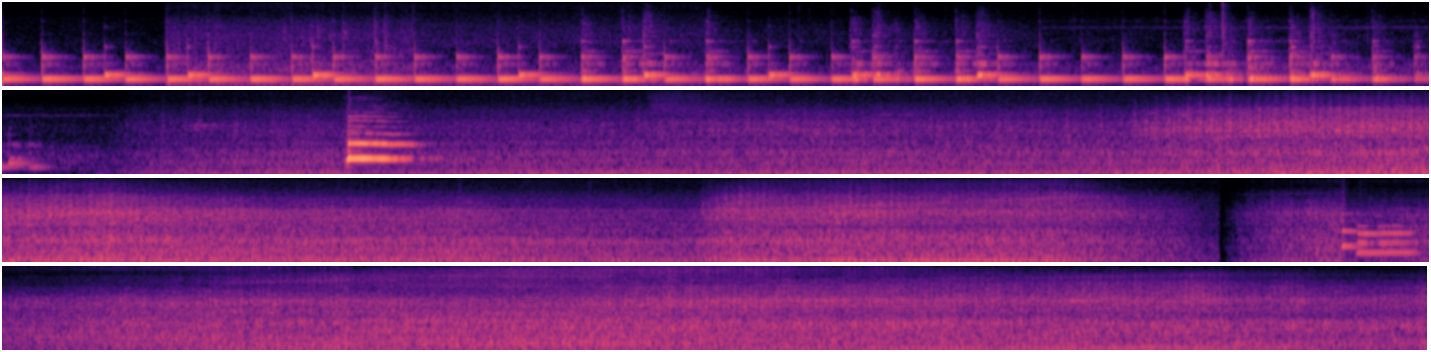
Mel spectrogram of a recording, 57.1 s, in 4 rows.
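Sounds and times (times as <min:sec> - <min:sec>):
two-note horn: 0:00.0 - 0:14.8, 0:17.7 - 0:18.7, 0:41.9 - 0:42.8
model locomotive horn: 0:17.7 - 0:18.8, 0:41.9 - 0:42.9
diesel engine revving: 0:18.4 - 0:40.2, 0:43.2 - 0:57.0.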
